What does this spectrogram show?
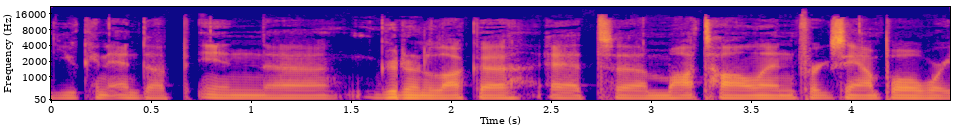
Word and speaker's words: Grünerløkka: If you want to spend some time in a neighborhood for nightlife, like we mentioned before, Grünerløkka is the neighborhood probably that you want to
